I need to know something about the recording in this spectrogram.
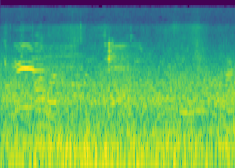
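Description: A faint voice over a low, steady background noise, with a short call near the start.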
